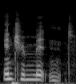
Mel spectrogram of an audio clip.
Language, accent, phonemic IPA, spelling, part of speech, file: English, US, /ˌɪntɚˈmɪtn̩t/, intermittent, adjective / noun, En-us-intermittent.ogg
- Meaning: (adjective) 1. Stopping and starting, occurring, or presenting at intervals; coming after a particular time span 2. Existing only for certain seasons; that is, being dry for part of the year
